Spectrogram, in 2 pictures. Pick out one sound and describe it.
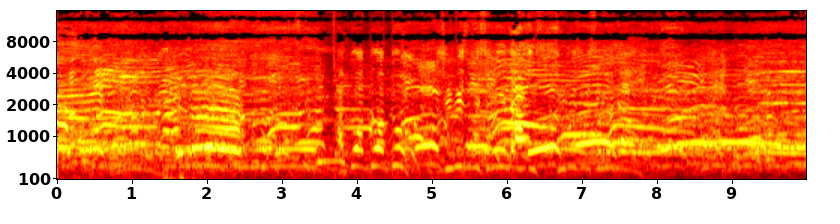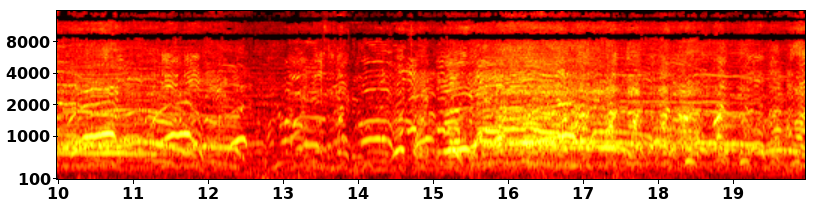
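A crowd of fans cheers and screams excitedly close by.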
